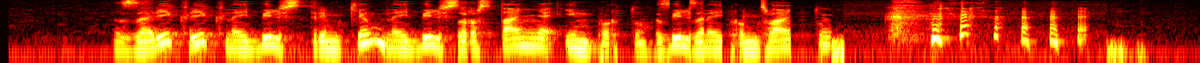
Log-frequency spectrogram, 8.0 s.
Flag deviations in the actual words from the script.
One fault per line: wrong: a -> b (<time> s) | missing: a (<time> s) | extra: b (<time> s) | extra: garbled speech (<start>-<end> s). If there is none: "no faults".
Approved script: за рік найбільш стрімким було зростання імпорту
extra: рік (1.3 s)
wrong: було -> найбільш (2.6 s)
extra: garbled speech (4.4-5.5 s)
